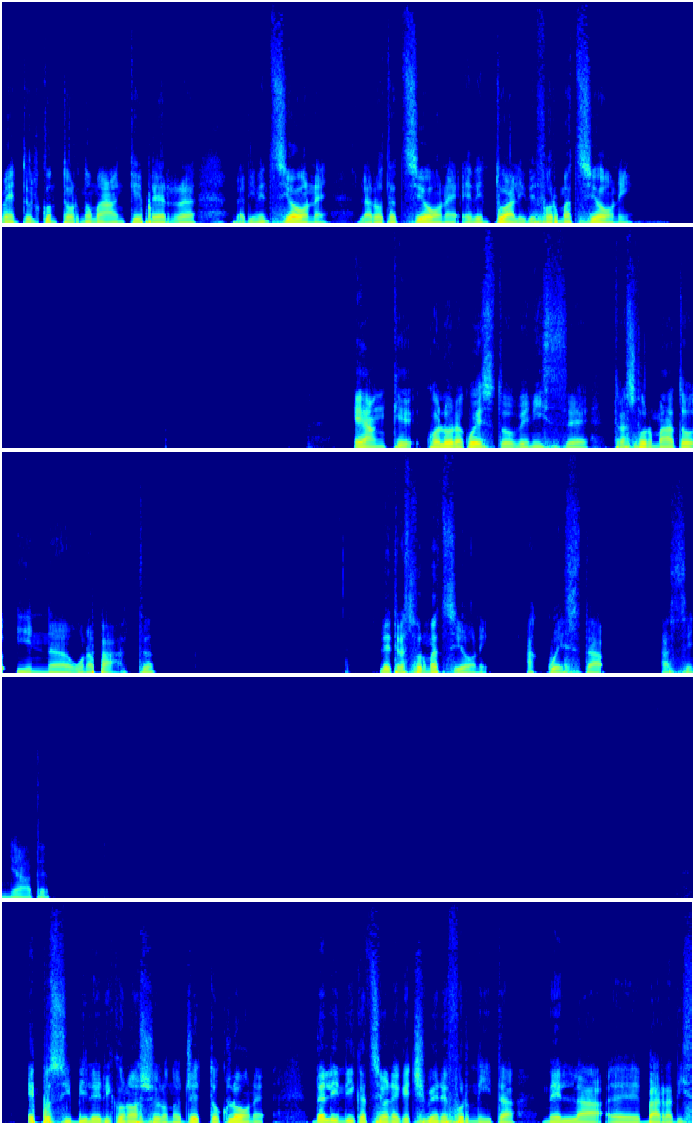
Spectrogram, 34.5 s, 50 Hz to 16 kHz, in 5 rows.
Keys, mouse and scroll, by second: 1.0-1.8 drag, 2.4 click, 3.3-3.8 drag, 4.0 click, 5.1 click, 5.7-6.4 drag, 7.0 click, 8.0-8.5 drag, 9.0 click, 14.5 click, 15.8 click, 17.2 click, 18.7-19.9 drag, 20.7 click, 22.0 click, 23.8 click, 24.7 click, 29.7 click, 31.1 click.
